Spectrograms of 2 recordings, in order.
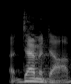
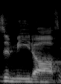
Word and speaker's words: Demidov: league Deidov comes over Demidov I've been saying it wrong apparently. Well no we are saying it right. It is the meid off but he is basically told them just call me Demidov. He's going the prov route. It's really prov but he's like dude you just call me prov.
